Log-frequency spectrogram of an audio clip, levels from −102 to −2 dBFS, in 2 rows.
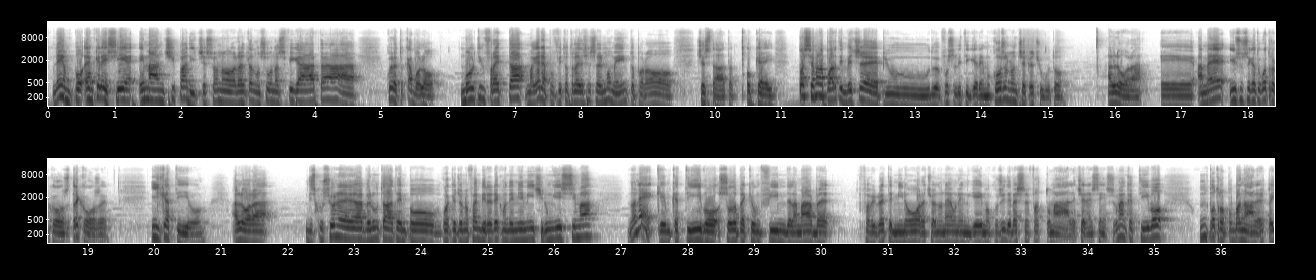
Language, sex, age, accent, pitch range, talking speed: Italian, male, 30-49, native, 120-150 Hz, 180 wpm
